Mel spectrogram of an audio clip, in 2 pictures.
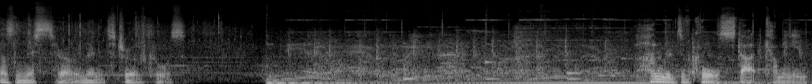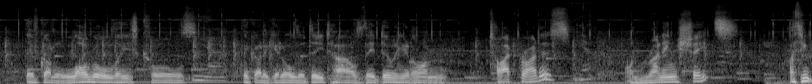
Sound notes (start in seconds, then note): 2.7 people chattering; 2.7 phones ringing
